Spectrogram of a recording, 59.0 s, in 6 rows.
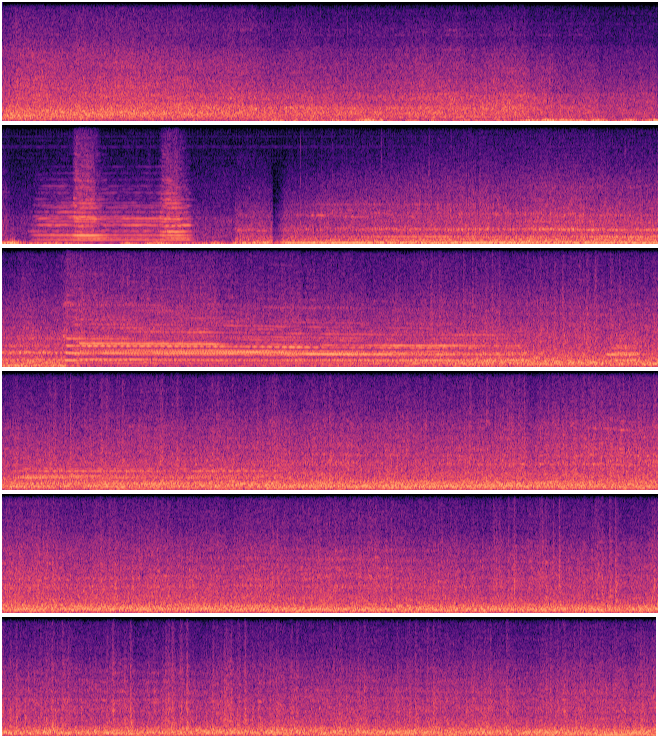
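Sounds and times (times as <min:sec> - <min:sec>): train passing close: 0:00.0 - 0:59.0
train horn chord: 0:10.3 - 0:12.8, 0:13.4 - 0:27.6, 0:28.7 - 0:33.5.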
